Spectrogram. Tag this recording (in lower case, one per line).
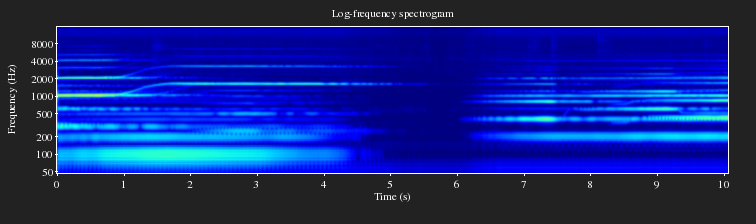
playing theremin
